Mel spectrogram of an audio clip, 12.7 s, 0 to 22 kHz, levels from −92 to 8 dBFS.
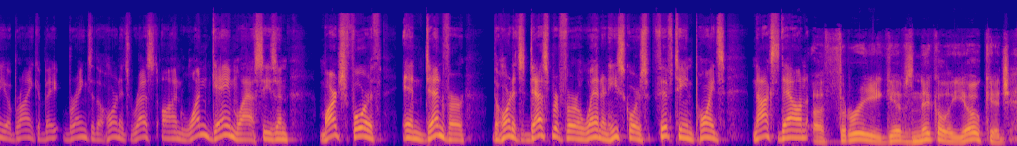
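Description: A speech recording with two faults. From 0.56 to 3.57 s, automatic gain rising: the gain control judged the input too quiet and kept turning it up, so the voice and the background noise swell together by about 12 dB over roughly three seconds. From 10.1 s, just after "points knocks down", through to the end, a section at the wrong speed: this part was likely played against the wrong clock at 0.666 times its recorded rate, so the voice drags and drops by about seven semitones, turning deep and slow.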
